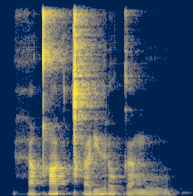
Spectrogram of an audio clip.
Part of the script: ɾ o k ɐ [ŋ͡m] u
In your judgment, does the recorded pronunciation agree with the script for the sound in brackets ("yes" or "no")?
no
